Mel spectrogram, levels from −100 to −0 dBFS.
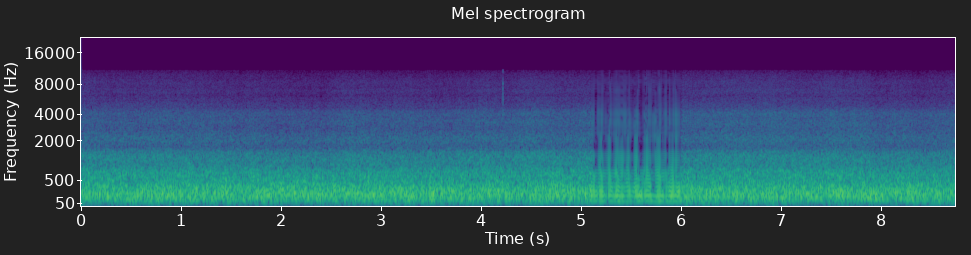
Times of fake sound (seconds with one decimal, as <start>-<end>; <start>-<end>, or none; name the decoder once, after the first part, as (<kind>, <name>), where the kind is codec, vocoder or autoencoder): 5.1-6.0 (vocoder, BigVGAN v2)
